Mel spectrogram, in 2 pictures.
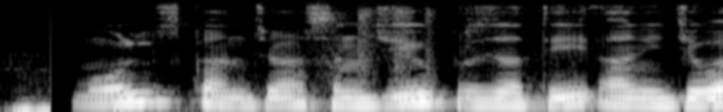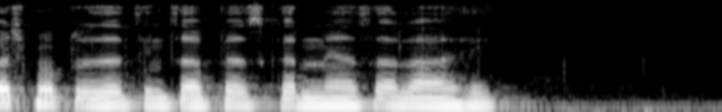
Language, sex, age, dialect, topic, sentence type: Marathi, male, 25-30, Standard Marathi, agriculture, statement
